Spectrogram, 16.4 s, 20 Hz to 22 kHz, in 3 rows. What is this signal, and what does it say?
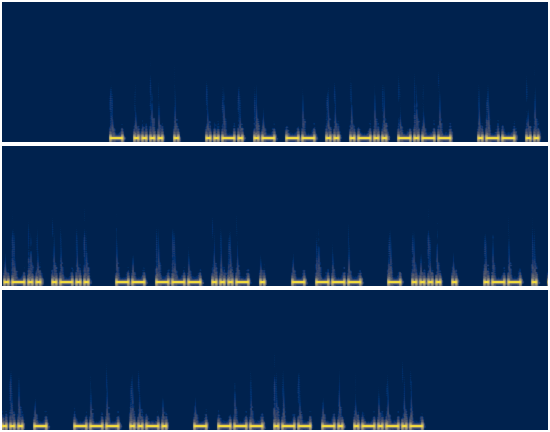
Morse code, heard as a keyed tone, about 30 wpm, 700 Hz. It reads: THE FAMILY WILL MOVE TO THE WEST OF TOWN.
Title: Sentences from Top 1000 Words - Review Part 2 - 30wpm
